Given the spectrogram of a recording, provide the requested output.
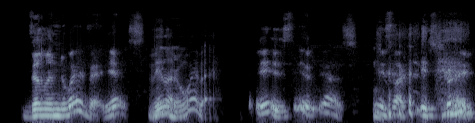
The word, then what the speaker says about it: Villeneuve: really the trailer is dropped for, you know, Villeneuve, or you know, you pronounce it better than I. Villeneuve, yes.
